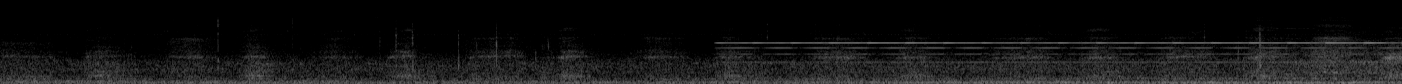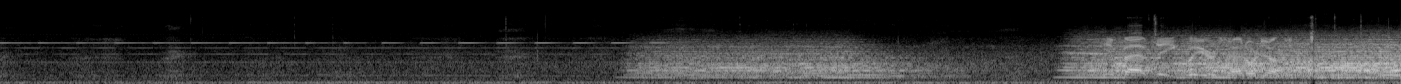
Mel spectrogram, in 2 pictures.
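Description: Norfolk Southern freight train approaching with a low diesel rumble that slowly grows, then the locomotive's horn sounds two loud blasts, the second longer and louder, starting about two seconds after the first ends.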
